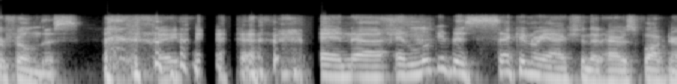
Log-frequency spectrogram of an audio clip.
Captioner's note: laugh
